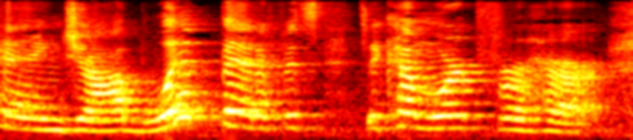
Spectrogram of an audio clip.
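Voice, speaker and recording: A woman's high, raised and projected voice at a fairly slow pace with ordinary pitch variation, audible room echo and noticeable background noise. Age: 60s. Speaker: travel agent. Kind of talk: casual chat. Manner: animated.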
